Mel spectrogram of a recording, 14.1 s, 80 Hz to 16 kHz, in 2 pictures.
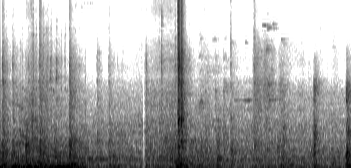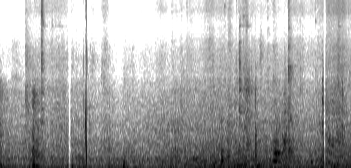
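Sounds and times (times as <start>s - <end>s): wheel knocks and clunks: 0.0s - 8.0s
tram rumbling on rails: 0.0s - 14.0s.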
